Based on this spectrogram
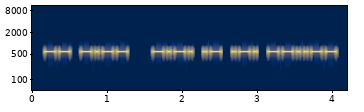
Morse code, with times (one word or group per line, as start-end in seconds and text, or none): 0.2-1.3 MY
1.6-4.1 CAR,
